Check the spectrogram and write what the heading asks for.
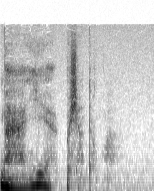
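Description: Speech only: an elderly man's voice says a short phrase in Mandarin, followed about a second in by a few short mouth clicks.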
